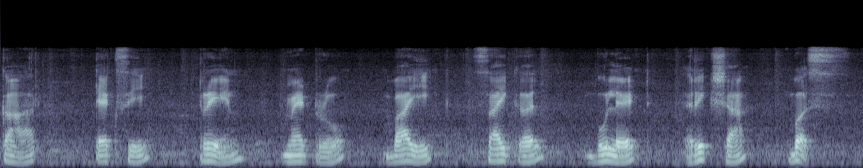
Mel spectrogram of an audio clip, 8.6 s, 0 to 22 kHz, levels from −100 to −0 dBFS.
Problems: constant background noise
